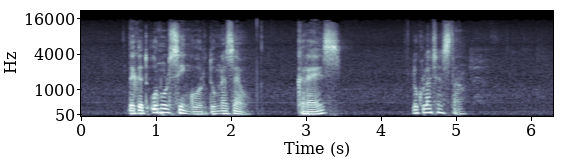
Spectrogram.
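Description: A man speaks with emphasis through a microphone in a large hall.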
